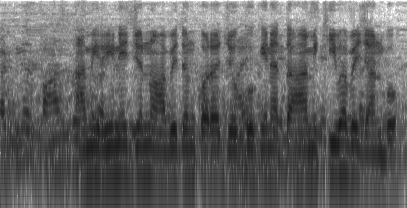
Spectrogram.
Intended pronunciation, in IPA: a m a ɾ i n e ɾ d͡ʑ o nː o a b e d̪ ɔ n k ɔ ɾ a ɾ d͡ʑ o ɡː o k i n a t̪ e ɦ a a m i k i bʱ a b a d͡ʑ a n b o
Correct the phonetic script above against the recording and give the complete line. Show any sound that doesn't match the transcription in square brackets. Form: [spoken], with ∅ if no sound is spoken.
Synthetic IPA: a m [i] ɾ i n e ɾ d͡ʑ o nː o a b e d̪ [o] n k ɔ ɾ a ɾ d͡ʑ o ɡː o k i n a t̪ [a] ɦ a a m i k i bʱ a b [e] d͡ʑ a n b o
